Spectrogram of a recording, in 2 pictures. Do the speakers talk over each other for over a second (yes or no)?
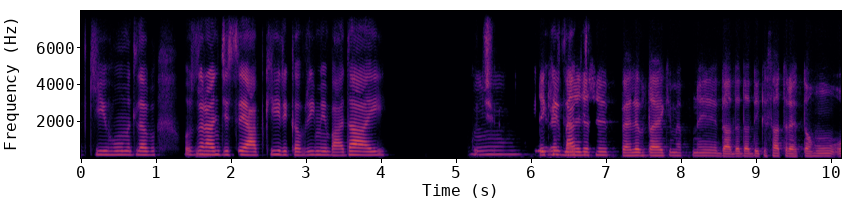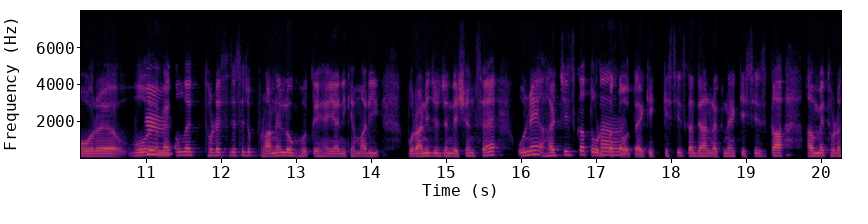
yes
